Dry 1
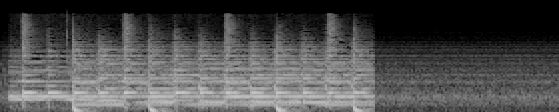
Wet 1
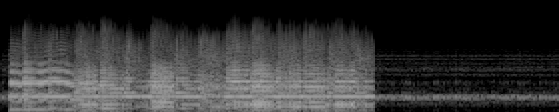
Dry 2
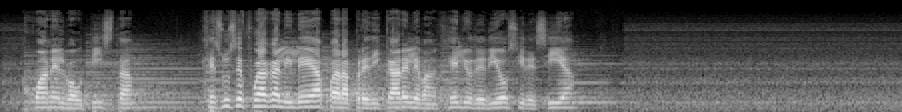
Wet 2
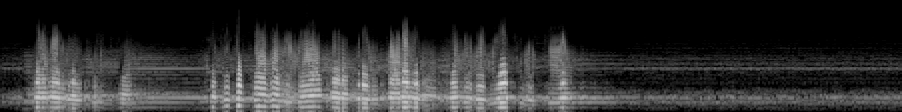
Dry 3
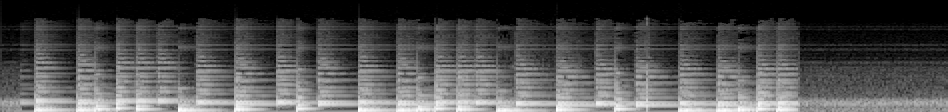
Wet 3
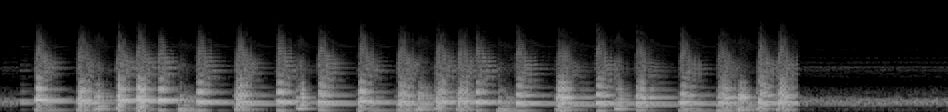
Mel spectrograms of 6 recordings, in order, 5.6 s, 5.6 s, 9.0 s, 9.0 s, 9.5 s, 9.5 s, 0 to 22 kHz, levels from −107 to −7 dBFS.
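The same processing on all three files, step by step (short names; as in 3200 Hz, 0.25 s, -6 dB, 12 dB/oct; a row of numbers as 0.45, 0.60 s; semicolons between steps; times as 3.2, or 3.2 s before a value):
median-filter separation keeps harmonic; vowel filter e; Doppler distortion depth 1 ms; gain -2 dB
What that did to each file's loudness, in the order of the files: -11.0, -12.0, -23.5 LU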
